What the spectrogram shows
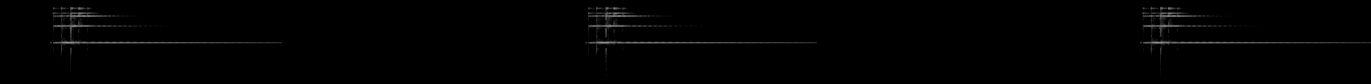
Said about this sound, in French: Ce premier son était simple. Il s'agissait en effet d'une clochette à main qui devait résonner dans tout votre corps.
